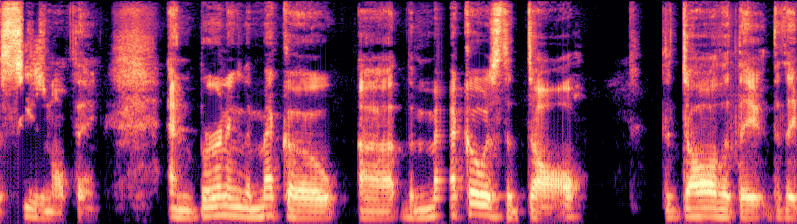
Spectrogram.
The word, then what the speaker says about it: Meco: Did I pronounce it right? Mecco?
